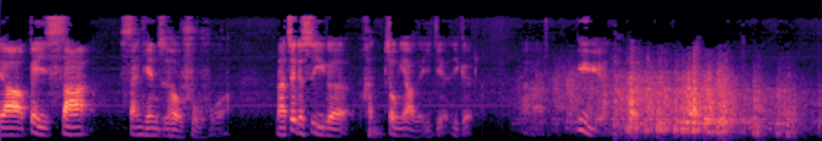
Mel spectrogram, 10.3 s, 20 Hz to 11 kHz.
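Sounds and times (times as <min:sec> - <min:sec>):
speech: 0:00.0 - 0:09.0
low faint thunder rumbling: 0:06.4 - 0:10.2.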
